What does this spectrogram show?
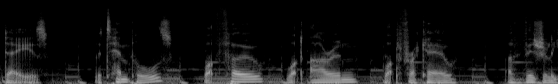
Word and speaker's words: Wat Arun: The temples, Wat Pho, Wat Arun, Wat Phra Kaew, are visually stunning beyond what any photograph manages to convey. Wat Pho is said Wat Po-i, Wat Arun is said Wat Arun.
